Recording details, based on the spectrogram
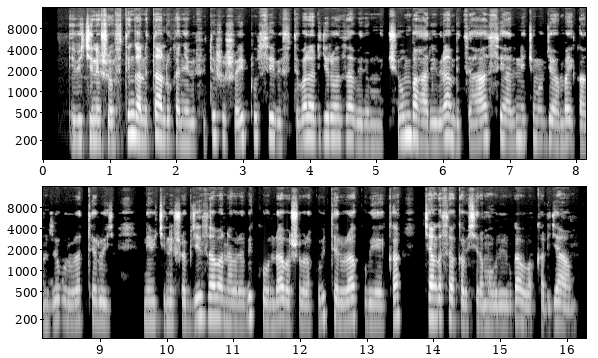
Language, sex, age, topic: Kinyarwanda, female, 25-35, education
